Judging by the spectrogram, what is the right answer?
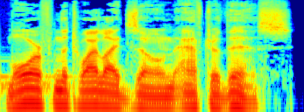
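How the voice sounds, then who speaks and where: A man's voice: low voice, moderate pace, dark tone, soft background music. A man reading scripted radio credits as the announcer.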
